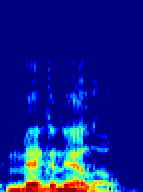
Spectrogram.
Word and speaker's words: Manganiello: I just don't think Cyborg is one of those type of people to survive, especially with Joe Magliano, or Magliano? Sofia Vergara's husband. His Deathstroke. I can't pronounce his last name. And Manganiello. There we go.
